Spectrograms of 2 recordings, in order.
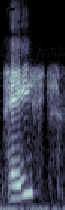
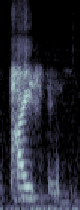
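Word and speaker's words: Paiste: But then, working with drummers, they would always say, oh no, it's pronounced pasty. – Pasty. All right, great. – Yeah. Okay. – All right, you answered my question. Thank you so much. – So it's not paste.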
